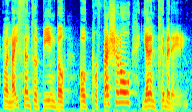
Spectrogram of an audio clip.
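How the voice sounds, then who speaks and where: Bright, stammering man with a higher voice. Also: very animated, a little fast. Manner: stammering, repeats words and phrases often. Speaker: podcast co-host reviewing a cartoon. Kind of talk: casual fan discussion.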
